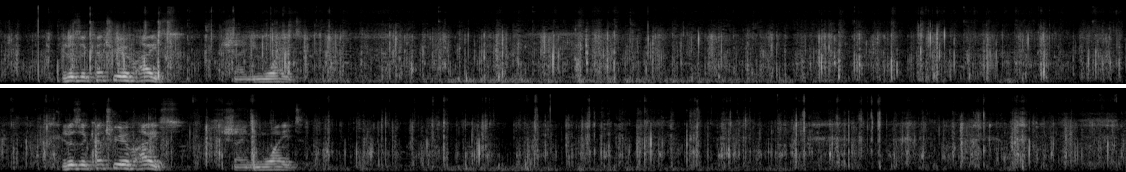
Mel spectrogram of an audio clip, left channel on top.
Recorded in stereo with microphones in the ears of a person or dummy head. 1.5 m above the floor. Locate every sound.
0.6 s a man speaking: 10° right (ahead or behind), 1.2 m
